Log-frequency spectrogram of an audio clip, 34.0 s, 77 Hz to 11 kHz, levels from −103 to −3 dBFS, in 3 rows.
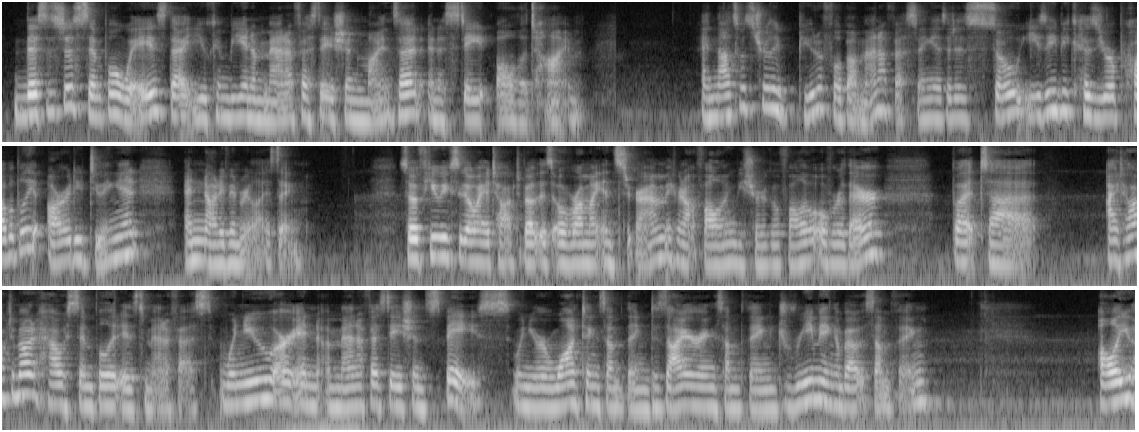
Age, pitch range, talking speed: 20-39, 170-205 Hz, 165 wpm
